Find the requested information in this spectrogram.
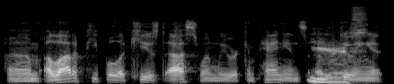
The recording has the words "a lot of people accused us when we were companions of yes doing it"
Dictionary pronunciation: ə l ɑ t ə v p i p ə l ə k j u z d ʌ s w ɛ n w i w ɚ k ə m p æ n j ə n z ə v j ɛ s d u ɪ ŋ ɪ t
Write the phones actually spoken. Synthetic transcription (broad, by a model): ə l ɑ t ə v p i p l ə k j u z d ʌ s w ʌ n w i w ɚ k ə m p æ n j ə n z ə v d u ɪ ŋ ɪ t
